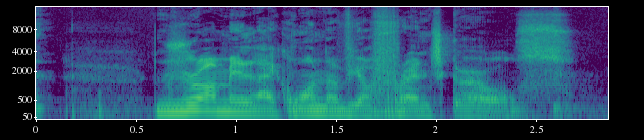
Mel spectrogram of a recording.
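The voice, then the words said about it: Manly put-on French accent. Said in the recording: “I said that in a French accent ... you sounded really manly”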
